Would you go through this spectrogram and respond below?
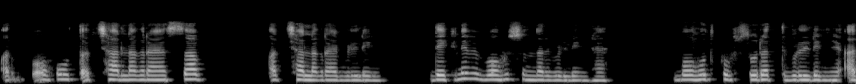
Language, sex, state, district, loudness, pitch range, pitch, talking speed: Hindi, female, Chhattisgarh, Korba, -23 LUFS, 195-220 Hz, 215 Hz, 170 wpm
